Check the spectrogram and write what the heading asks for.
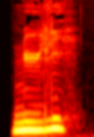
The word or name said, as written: nylig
